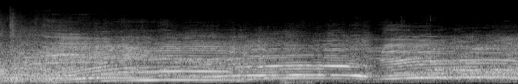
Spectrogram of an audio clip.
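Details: A cute calf lowing continuously, its nasal harmonic moos gliding up and down in overlapping waves for about five seconds, with a brief dip before a final rising call and a low rumbling background.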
